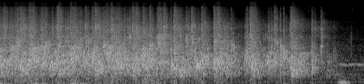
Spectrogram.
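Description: An audience at a 2015 TIGP graduation ceremony claps loudly for the graduates, a thick, continuous wash of applause that thins slightly toward the end.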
